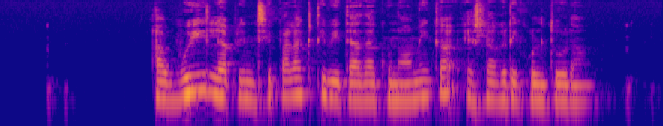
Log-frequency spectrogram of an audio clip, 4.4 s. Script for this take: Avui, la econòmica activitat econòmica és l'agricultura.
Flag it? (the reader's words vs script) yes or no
yes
